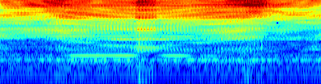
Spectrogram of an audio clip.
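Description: A kitchen knife blade being ground on the spinning horizontal abrasive disc of an ADEMS Full Drive sharpening machine: a steady high grinding hiss that swells about two and then three seconds in, over a low motor hum.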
